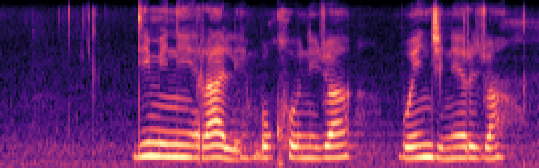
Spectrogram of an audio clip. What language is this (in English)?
Tswana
